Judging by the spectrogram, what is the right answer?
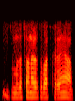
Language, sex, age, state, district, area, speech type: Urdu, male, 30-45, Uttar Pradesh, Muzaffarnagar, urban, conversation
